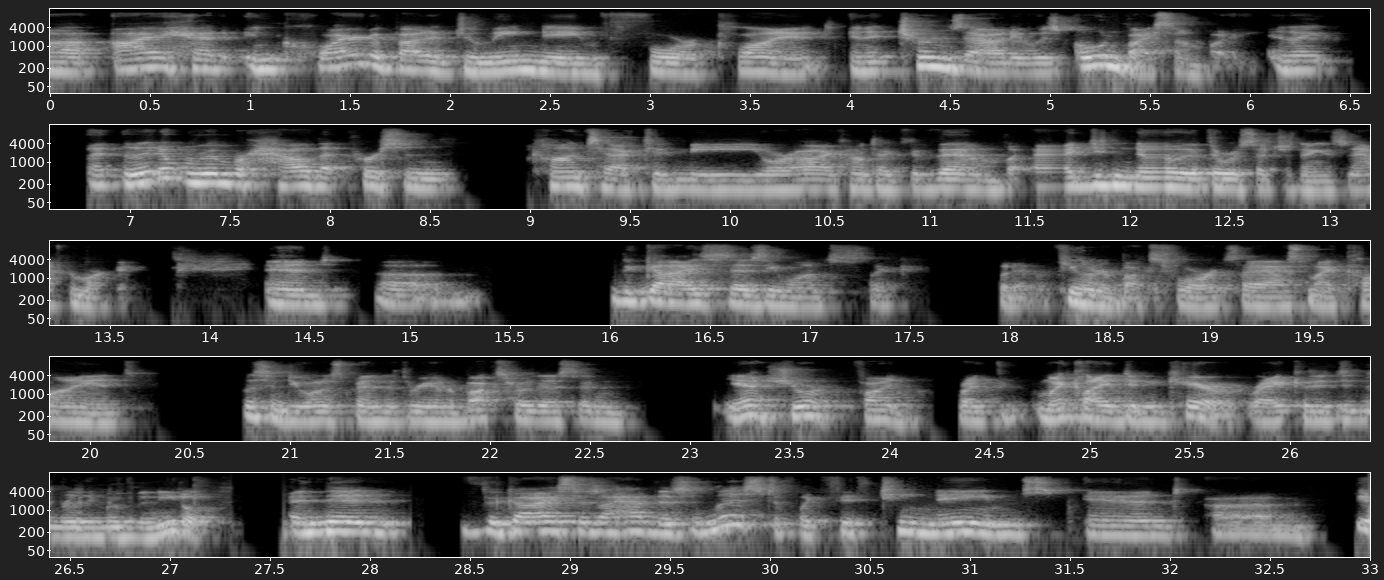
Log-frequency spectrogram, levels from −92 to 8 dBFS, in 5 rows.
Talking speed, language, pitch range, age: 205 wpm, English, 140-190 Hz, 40-59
